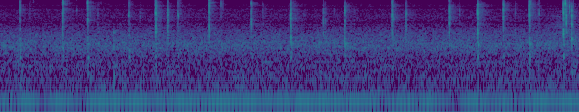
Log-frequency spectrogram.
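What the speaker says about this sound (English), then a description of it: "I'm just gonna type in." Soft, steady clicking of computer keyboard typing at a desk, irregular keystrokes tapping along over a low background hum, faint and close.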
